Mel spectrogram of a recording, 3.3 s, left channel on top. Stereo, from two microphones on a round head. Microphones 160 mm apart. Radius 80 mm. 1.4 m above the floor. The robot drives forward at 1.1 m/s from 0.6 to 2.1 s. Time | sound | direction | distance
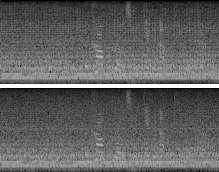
0.0 | a helicopter | 35° left (ahead or behind) | ?
1.3 | a woman speaking | 20° left (ahead or behind) | ?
